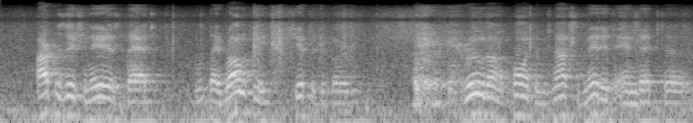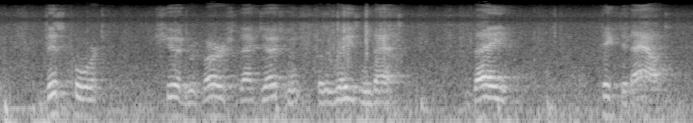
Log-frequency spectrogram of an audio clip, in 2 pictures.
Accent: Gilmer, Texas, United States; I'm from Gilmer.

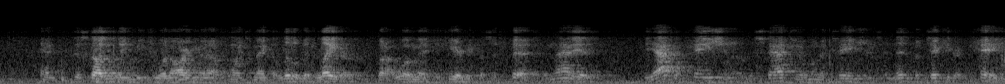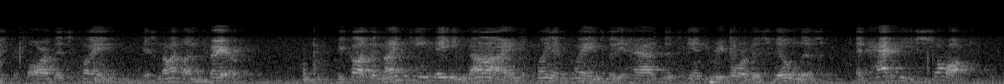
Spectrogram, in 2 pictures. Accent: Houston, Texas, United States; Good morning. … from Houston.

